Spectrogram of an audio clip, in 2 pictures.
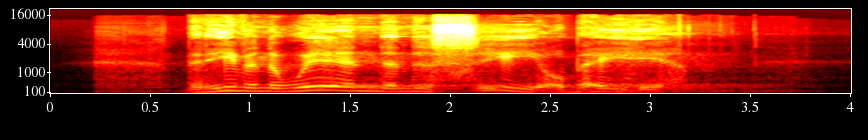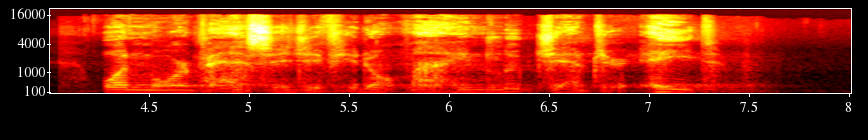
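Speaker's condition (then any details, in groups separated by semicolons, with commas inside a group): Laryngeal cancer after radiation, growth on voice box treated with radiation and chemotherapy; voice box not removed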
